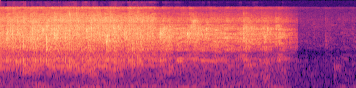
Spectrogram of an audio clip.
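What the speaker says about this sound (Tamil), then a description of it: "இப்போ இதில் நான் தேங்காய் எண்ணெய் ஊற்றிக்கிறேன். இப்போ நான் இந்த இடித்ததை நான் சேர்த்துக்கிறேங்க." Crushed garlic sizzling in hot coconut oil in a pan for a prawn fry, a loud bright hiss and crackle that holds steady then drops away abruptly, leaving near silence.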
